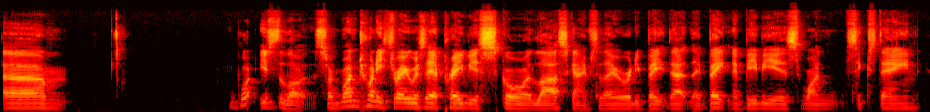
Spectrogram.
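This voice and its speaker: A man with an Australian accent giving a live cricket reaction commentary, shifting between excited calls and chatty asides. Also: fairly low pitch, measured pace.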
